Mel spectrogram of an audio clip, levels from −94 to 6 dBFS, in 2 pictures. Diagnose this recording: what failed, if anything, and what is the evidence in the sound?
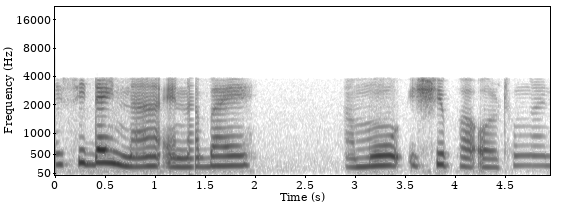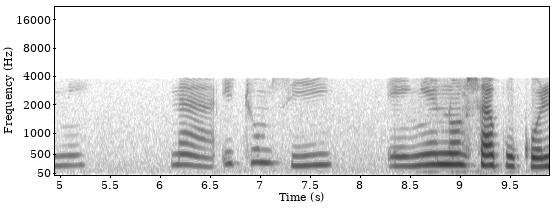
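The network stage failed once, between 1.34 and 1.40 s, with packet loss with pitch repetition. About 60 ms of audio is missing, which fits three lost 20 ms packets. The receiver filled the gap by repeating the last pitch period and fading it out. The result is a brief held, buzzy tone in place of the missing speech. A short cross-fade then brings the real signal back.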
